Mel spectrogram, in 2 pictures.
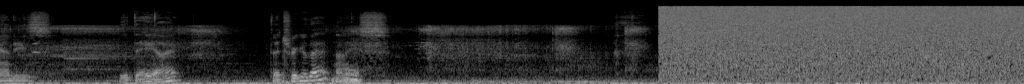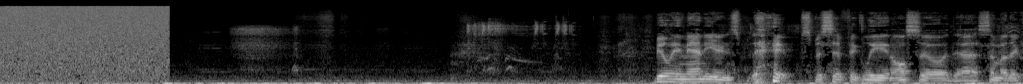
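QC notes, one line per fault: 6.59–11.93 s, low bit depth with dither: the signal was reduced to only 3 bits, with dither added before rounding, so the coarse quantisation error turns into a steady, even white hiss, about 5 dB louder than the sound itself, without audible distortion.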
